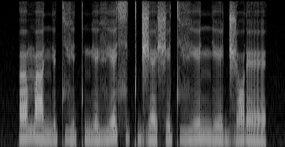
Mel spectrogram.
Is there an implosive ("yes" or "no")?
no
